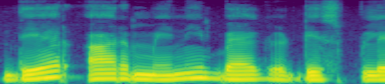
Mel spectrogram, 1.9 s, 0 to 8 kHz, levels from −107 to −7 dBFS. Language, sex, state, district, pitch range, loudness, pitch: English, male, Jharkhand, Garhwa, 105-130 Hz, -13 LUFS, 115 Hz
